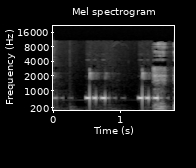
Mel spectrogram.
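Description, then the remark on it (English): An incoming phone call alert plays: two quick bursts of three bright electronic beeps, fairly loud, the second burst followed by a short rush of noise. “Ooh, got a phone call.”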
